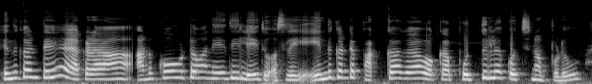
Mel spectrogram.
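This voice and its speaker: A woman's voice: high-pitched, normal speed, warm tone. A woman speaks as a political spokesperson. Her commentary is conversational but emphatic, repeating points to insist on them. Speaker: political party spokesperson, interview guest.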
